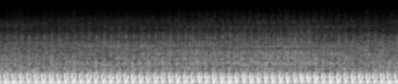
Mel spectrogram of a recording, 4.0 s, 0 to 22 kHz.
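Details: Yamaha Raptor 700R after engine rebuild, in frame, battery charged overnight, fuel pump audible: even, steady single-cylinder thump at idle, around 160 pulses a minute, no knocks or misses; normal idle.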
